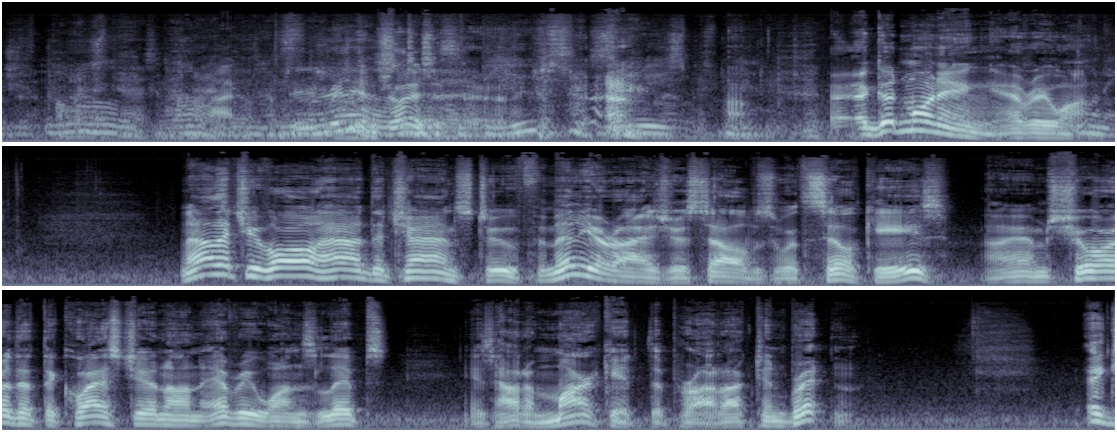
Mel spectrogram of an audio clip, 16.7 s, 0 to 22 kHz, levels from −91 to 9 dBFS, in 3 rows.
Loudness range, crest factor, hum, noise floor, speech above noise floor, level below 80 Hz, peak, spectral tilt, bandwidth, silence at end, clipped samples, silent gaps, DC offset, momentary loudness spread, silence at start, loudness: 7 LU; 16 dB; none; -44 dBFS; 29 dB; -48 dBFS; 0 dBFS; -4.5 dB/octave; 18 kHz; 0 s; under 0.1%; none; 0.5%; 18 LU; 0 s; -15 LUFS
